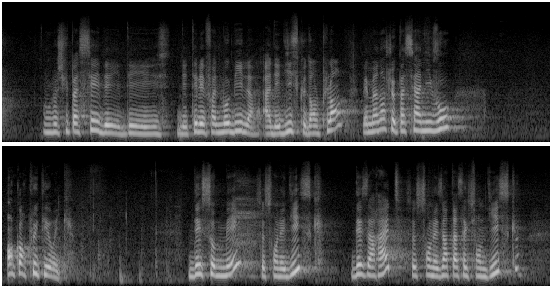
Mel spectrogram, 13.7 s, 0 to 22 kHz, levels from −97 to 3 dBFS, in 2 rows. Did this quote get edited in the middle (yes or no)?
no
